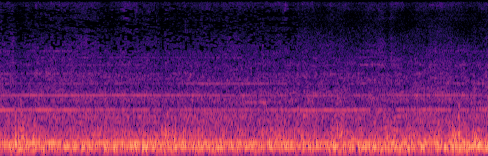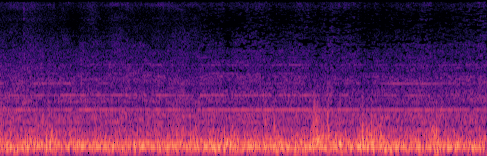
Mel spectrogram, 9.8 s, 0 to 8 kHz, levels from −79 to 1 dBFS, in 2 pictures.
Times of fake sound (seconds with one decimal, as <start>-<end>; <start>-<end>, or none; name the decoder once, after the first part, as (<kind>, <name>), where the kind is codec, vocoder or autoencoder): 3.0-6.9 (codec, DAC)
